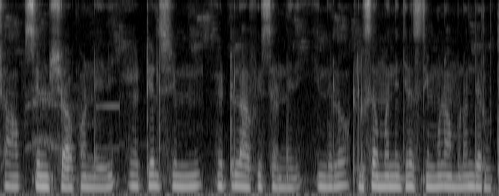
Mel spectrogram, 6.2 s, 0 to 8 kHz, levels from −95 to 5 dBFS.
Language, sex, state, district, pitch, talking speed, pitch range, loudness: Telugu, male, Telangana, Karimnagar, 165 Hz, 155 wpm, 160-170 Hz, -38 LUFS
